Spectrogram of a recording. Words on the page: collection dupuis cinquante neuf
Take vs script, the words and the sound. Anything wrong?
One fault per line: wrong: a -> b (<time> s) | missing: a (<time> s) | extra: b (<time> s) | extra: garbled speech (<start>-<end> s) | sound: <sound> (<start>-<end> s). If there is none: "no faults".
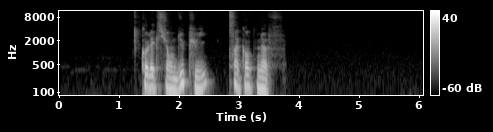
no faults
